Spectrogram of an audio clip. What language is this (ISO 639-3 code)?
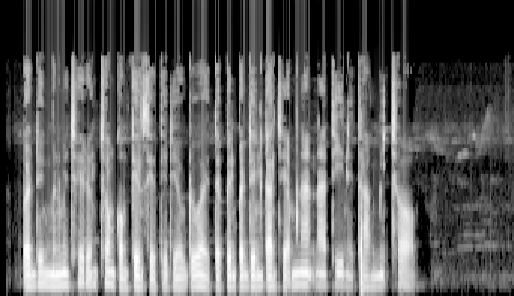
tha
